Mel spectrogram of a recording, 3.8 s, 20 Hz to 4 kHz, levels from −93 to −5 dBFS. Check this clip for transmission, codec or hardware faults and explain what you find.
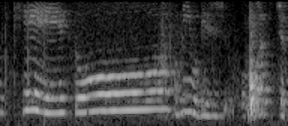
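One fault stands out: comfort noise in place of the background, from 3.12 to 3.22 s. For those 100 ms the room's textured background gives way to a steady, featureless hiss about 9 dB quieter, likely because discontinuous transmission paused and the receiver synthesised filler. Unlike a dropout or noise gate, the gap never goes silent.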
